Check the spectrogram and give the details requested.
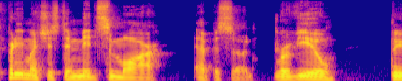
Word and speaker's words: Midsommar: I think it's just midsummer. Midsummer. Am I saying it wrong? Midsommar? It's spelled like that because it's like Swedish, but yeah, I'm just midsummer. reading it like it's supposed to be read.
